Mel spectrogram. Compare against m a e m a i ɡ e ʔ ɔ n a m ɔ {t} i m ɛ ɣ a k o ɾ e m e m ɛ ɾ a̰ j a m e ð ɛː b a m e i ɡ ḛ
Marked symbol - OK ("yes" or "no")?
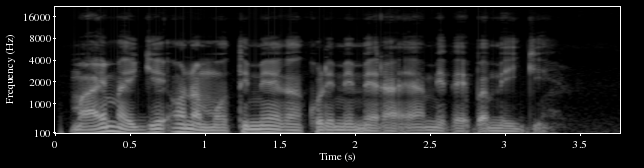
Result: yes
